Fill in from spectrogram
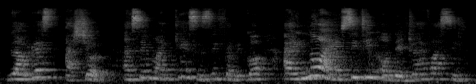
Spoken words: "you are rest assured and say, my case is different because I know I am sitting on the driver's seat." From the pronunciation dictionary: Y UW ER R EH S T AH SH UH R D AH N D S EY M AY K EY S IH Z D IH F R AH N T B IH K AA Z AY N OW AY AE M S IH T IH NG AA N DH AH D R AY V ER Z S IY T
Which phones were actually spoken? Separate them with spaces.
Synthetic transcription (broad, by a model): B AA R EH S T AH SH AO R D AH N S EY M AY K EY S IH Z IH F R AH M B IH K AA AY N OW AY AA M S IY T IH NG AA N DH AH D R AY V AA S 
